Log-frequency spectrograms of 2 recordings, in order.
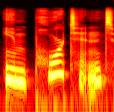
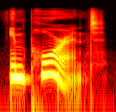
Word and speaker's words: important: This happens when the T is not fully pronounced with the tongue. Instead, the airflow cuts briefly in the throat.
